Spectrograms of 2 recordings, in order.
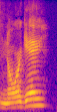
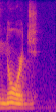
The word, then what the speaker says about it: Norge: That's how you pronounce Norgay? – Yeah. – I always thought it was Norge. – No, it's Norgay. Having been to Norway, it's definitely Norgay.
